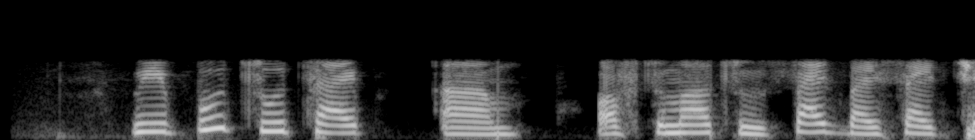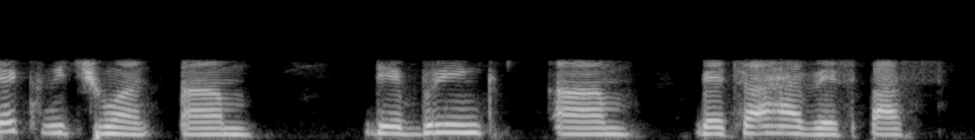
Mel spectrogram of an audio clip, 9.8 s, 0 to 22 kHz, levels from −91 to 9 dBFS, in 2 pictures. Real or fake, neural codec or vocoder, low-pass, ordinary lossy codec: real; none; 3.6 kHz; Opus, 64 kbps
